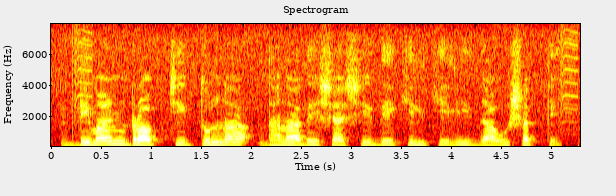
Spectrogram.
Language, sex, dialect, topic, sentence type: Marathi, male, Northern Konkan, banking, statement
